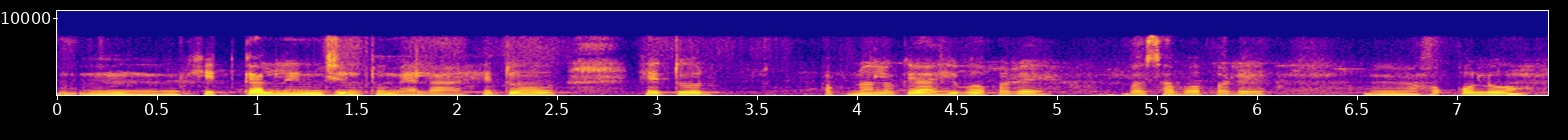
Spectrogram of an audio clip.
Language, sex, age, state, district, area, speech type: Assamese, female, 30-45, Assam, Udalguri, rural, spontaneous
